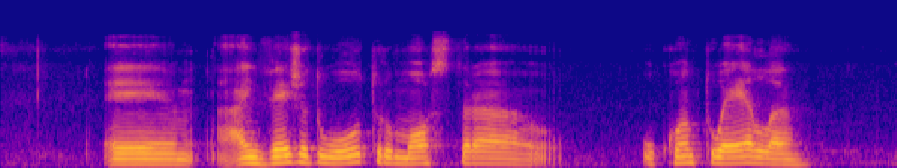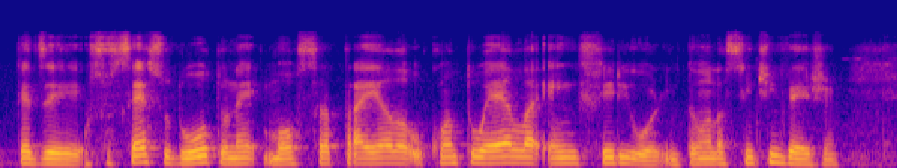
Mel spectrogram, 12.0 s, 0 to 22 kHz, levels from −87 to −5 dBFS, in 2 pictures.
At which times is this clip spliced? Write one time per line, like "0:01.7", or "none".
0:06.5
